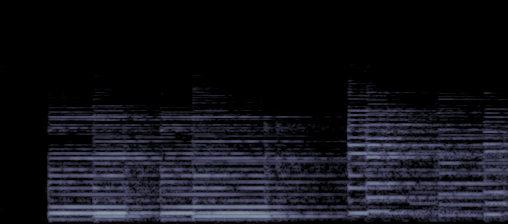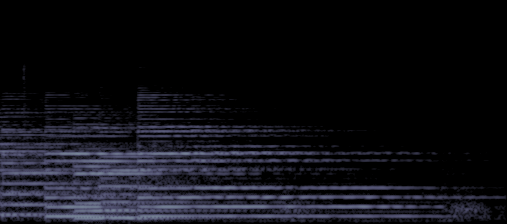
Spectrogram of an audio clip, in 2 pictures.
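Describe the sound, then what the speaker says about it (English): A guitar plays turnaround notes together, a few sustained chords struck one after another and left to ring, clean and close with a slight echo and no talking. "So it sounds like this when you play them all together."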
